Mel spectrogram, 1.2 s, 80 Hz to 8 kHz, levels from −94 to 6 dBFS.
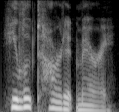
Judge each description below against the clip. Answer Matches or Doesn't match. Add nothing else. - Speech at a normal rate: Doesn't match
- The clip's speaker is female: Matches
